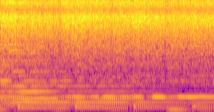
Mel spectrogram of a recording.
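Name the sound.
onions and tomatoes frying in pan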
